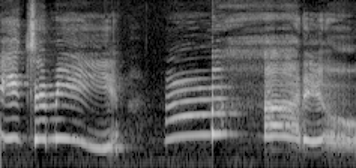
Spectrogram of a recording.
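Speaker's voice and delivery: character voice pushed up very high in pitch. Trying the Mario impression again, voice cracking: Mario impression. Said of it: "I can't do it now".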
